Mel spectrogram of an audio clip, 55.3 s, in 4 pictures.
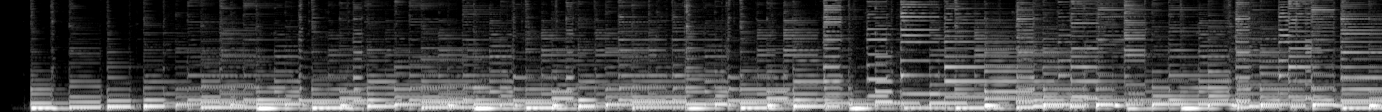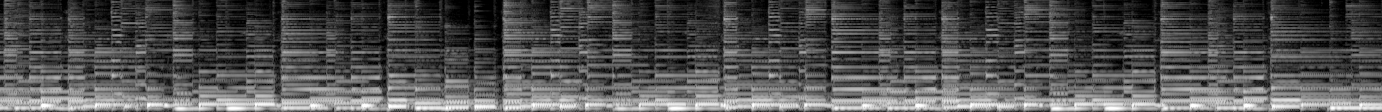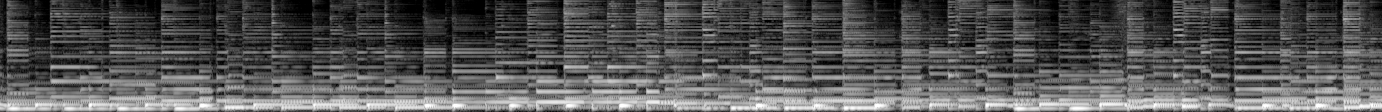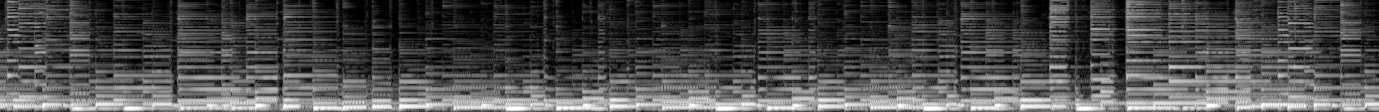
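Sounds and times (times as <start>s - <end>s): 
guitar: 0.2s - 55.2s.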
